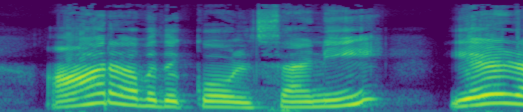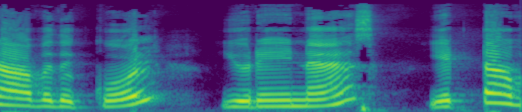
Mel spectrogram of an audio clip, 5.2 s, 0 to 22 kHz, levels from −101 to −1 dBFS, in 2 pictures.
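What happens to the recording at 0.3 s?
At 0.3 s the speech runs into hard clipping until about 0.77 s. It is driven roughly 3 dB past the ceiling, so the peaks are sliced flat, adding a crackly edge. The waveform shows squared-off tops, and the spectrogram shows smeared energy reaching high frequencies.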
